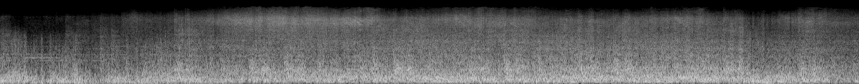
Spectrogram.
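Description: Kintetsu 1233-series electric express train passing through a station at speed without stopping: a steady loud rush of wheel and running noise with rail-joint clatter, and a high hiss for a second or two early in the pass.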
